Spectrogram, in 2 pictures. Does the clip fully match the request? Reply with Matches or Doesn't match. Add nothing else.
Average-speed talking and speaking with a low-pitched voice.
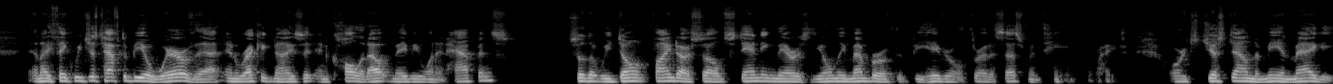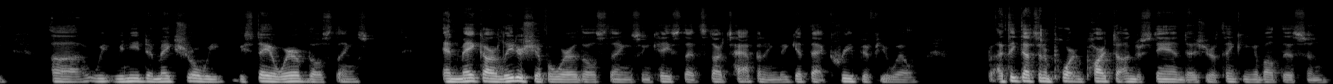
Doesn't match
